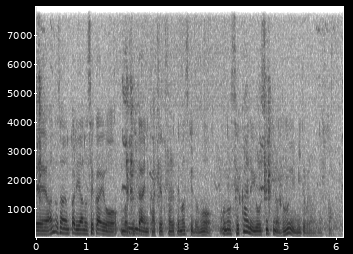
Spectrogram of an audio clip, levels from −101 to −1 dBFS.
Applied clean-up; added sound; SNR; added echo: none; Bird; 12 dB; none.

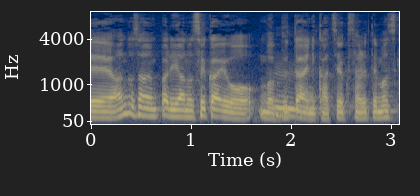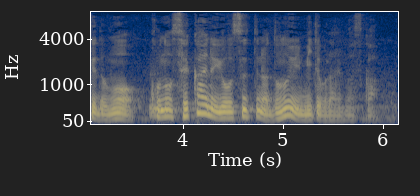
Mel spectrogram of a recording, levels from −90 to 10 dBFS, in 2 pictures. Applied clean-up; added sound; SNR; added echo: none; none; none; none.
